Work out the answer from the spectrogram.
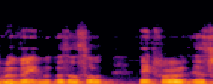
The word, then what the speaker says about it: Reuven: it makes sense because he was actually pronouncing your name the way it would actually have been pronounced, Reuven.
